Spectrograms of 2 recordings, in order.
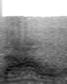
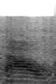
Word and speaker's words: Tao: Vocês vão ver que existe uma grande ligação entre os conceitos do Tao, né? O pessoal aqui fala Tao, mas a pronúncia correta é Tao.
